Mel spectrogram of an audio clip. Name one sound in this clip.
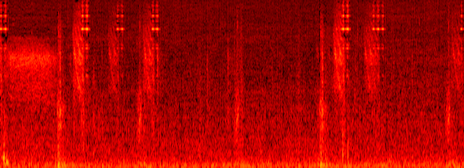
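Coins clink as cash is picked up.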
